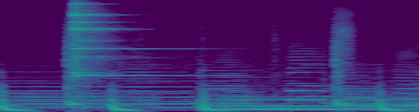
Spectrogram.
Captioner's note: bell rings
